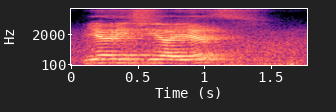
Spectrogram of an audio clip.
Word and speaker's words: precis: Last but not least, Precis is a French word, Precis. So, the last letter S remains inarticulated or unpronounced because it is the French word, and in the case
